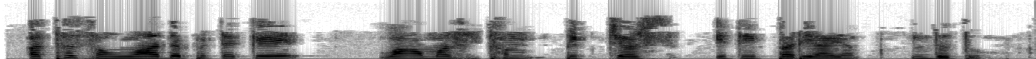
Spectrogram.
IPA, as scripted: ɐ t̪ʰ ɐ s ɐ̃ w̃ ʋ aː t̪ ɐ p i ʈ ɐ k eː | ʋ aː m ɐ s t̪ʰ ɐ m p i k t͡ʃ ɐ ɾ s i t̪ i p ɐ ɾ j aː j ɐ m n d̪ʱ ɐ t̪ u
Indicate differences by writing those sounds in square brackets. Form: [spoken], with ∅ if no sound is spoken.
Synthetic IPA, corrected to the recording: ɐ t̪ʰ ɐ s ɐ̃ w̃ ʋ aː [d̪] ɐ p i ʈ ɐ k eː | ʋ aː m ɐ s t̪ʰ ɐ m p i k t͡ʃ ɐ ɾ s i t̪ i p ɐ ɾ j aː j ɐ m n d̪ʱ ɐ t̪ u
